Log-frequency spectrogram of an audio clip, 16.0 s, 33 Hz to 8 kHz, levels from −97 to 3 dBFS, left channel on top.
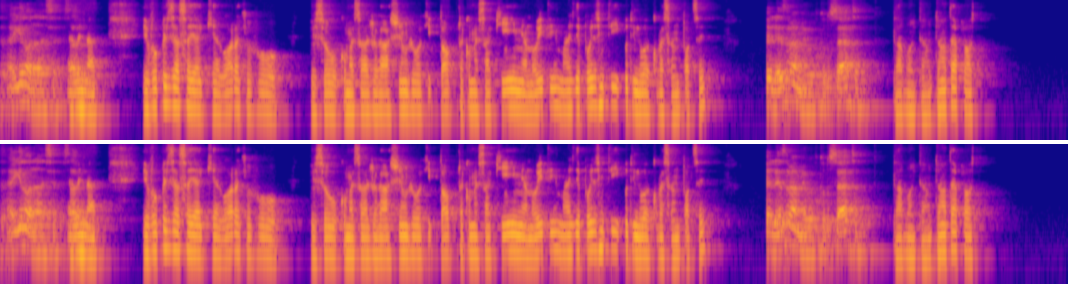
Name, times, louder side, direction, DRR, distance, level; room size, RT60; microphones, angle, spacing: voice 1, 0.0-1.3 11.5-13.0, equal, 55° right, 3 dB, 3.2 m, -26 dB
voice 2, 1.0-4.2 4.7-10.6 13.4-14.6, equal, ahead, 9 dB, 0.5 m, -23 dB
19.5 x 9.6 x 7.5 m, 0.79 s
head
